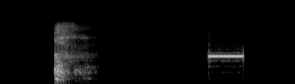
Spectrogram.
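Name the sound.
phone call ringing tone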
